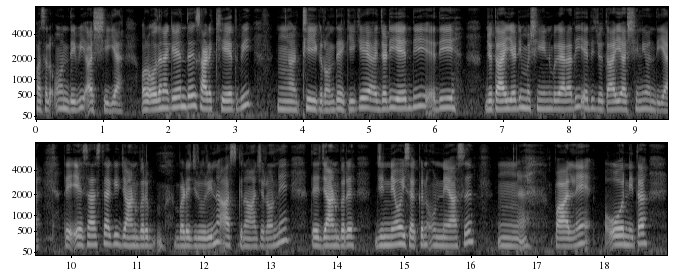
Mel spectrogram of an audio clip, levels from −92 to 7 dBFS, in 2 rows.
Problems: background sounds at intervals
